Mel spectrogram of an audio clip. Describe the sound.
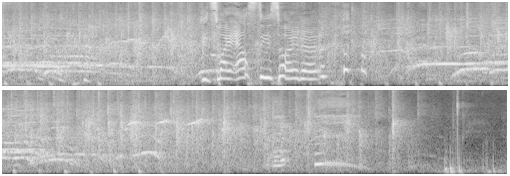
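An audience at a church service applauds steadily with a dense, sustained wash of clapping that thins out near the end, while a person talks over it.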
